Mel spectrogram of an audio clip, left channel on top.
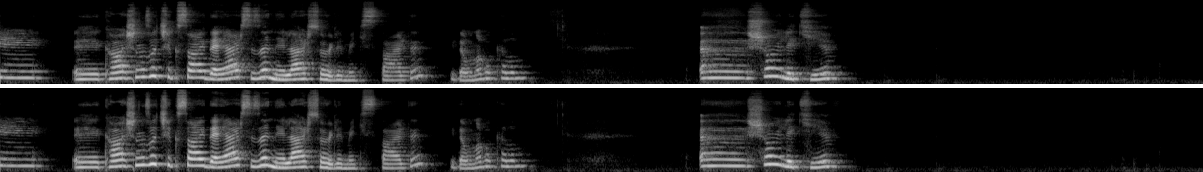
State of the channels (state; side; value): normal; both; correlation 0.71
